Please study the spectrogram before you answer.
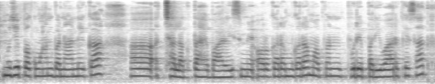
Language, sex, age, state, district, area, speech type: Hindi, female, 30-45, Madhya Pradesh, Bhopal, urban, spontaneous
